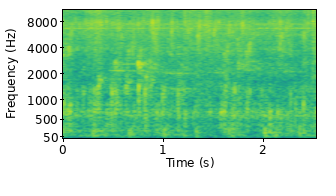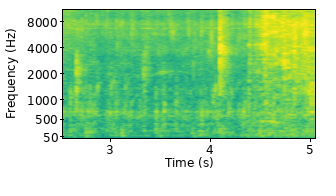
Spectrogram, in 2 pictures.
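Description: Egg curry with lentil dumplings bubbling in a pot, a faint, continuous simmer of small pops and gurgles that swells slightly toward the end.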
